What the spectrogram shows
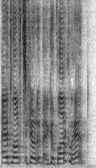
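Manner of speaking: very high, tearful weeping and crying. Voicing a character who accepts an invitation home: crying. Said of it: "And she starts crying, tears welling up".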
